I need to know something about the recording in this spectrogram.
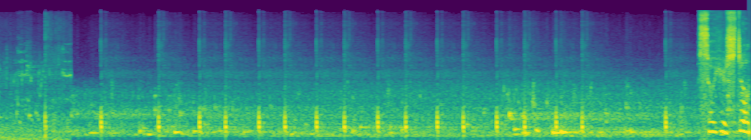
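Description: Footsteps tap on a hard stone floor.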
